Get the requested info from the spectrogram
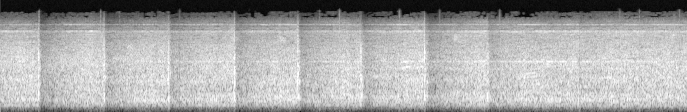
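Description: Steady roar of military aircraft engines running on the apron, with a thin high whine. A short regular beat comes about every two-thirds of a second.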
